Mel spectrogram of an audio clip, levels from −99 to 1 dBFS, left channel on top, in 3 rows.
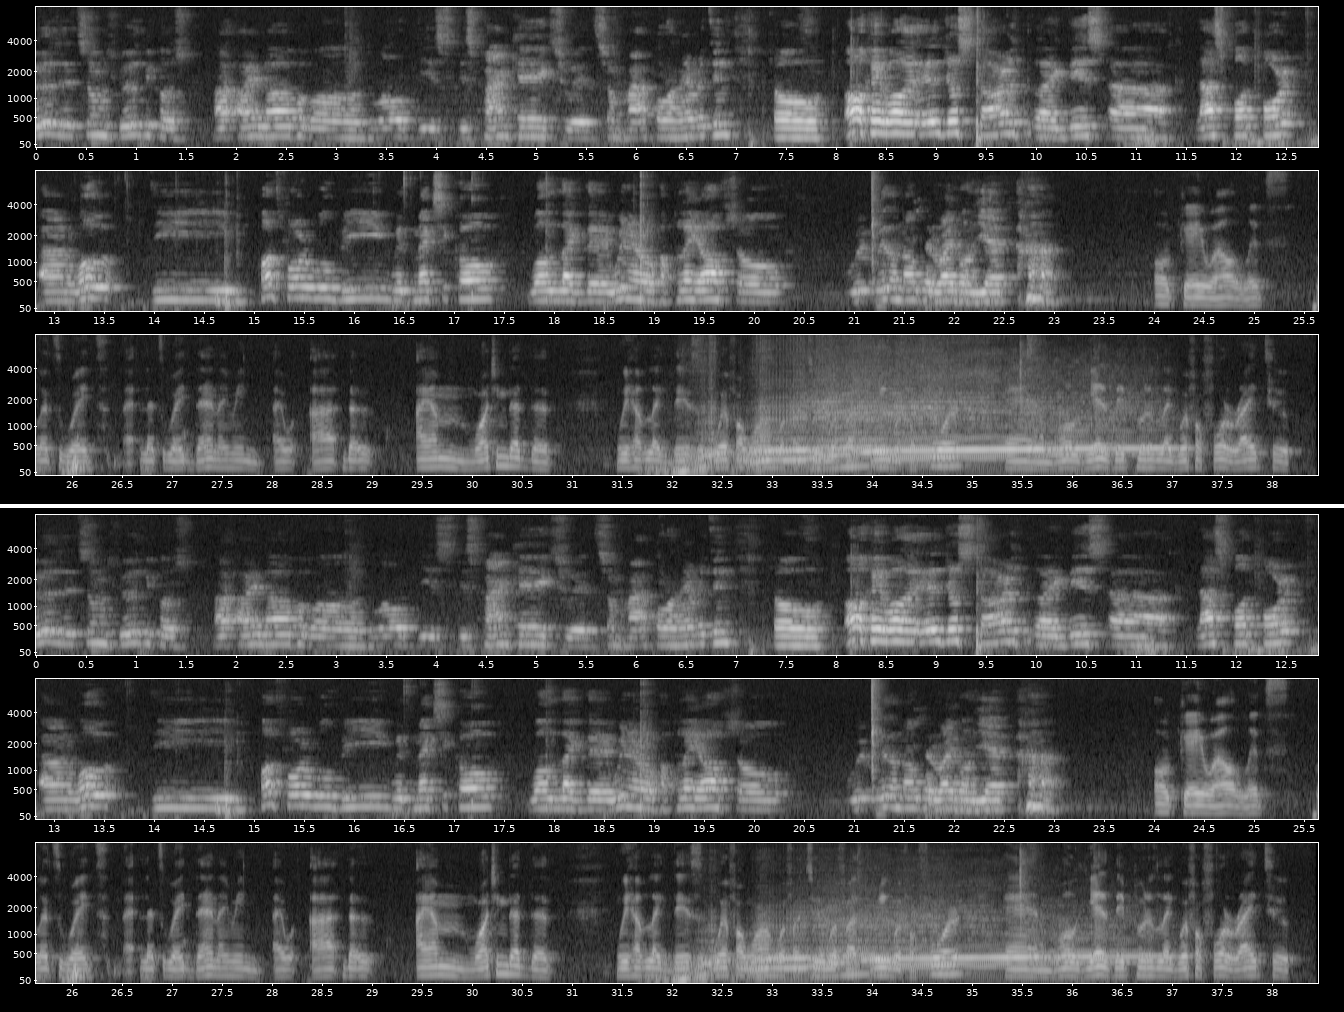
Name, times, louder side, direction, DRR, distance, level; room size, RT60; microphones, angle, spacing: voice 1, 0.0-1.5 1.8-13.6 14.0-17.5 17.8-20.3 21.0-23.1 35.6-35.8, left 3 dB, 40° left, 1.9 m, -29 dB
voice 2, 21.7-22.2 24.0-25.3 25.6-29.0 29.4-30.8 31.5-35.1 35.3-38.2, right 2 dB, 20° right, 0.7 m, -36 dB
Car, 31.7-37.1, left 3 dB, 60° left, 1.5 m, -33 dB
13.5 x 8.9 x 4.1 m
head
